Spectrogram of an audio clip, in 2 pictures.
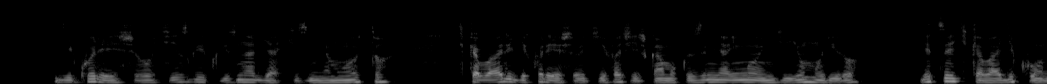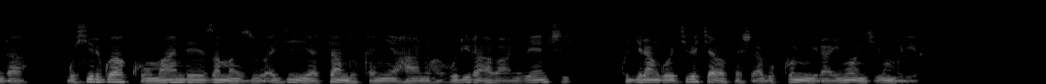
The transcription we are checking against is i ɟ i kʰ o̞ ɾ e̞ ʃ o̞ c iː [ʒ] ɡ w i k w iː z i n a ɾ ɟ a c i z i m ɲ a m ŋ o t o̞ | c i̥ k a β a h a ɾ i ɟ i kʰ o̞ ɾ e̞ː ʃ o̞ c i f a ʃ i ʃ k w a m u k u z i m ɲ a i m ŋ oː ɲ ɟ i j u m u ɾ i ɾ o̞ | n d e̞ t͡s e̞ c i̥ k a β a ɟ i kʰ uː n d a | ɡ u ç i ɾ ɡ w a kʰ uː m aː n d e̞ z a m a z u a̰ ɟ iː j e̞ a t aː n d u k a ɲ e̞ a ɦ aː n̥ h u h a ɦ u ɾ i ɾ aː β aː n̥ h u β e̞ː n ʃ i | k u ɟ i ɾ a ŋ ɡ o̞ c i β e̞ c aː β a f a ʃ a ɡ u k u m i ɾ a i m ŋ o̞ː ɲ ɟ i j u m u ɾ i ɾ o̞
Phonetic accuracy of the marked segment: incorrect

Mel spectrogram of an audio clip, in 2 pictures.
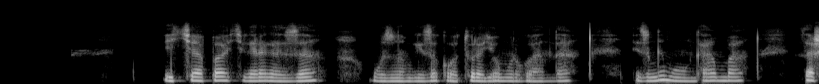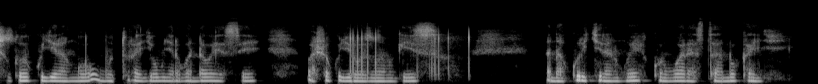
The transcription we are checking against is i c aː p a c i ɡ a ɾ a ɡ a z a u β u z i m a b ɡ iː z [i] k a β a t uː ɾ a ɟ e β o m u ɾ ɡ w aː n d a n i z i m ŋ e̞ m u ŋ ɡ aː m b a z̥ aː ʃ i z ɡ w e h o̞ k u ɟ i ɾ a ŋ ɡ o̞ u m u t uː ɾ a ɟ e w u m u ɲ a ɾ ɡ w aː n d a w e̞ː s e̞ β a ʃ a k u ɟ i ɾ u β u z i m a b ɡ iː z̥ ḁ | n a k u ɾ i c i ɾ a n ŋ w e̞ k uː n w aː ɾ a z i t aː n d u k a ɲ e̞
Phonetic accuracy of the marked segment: incorrect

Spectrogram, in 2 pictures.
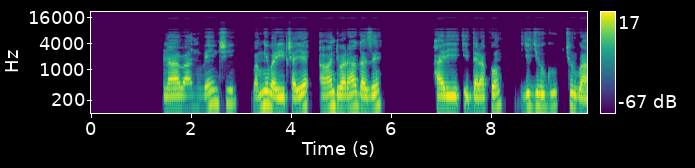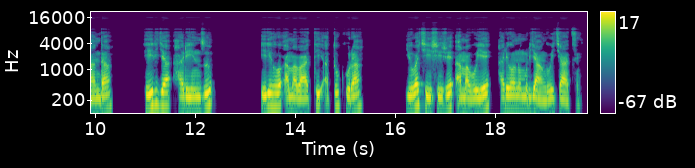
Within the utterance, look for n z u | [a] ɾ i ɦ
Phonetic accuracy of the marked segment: incorrect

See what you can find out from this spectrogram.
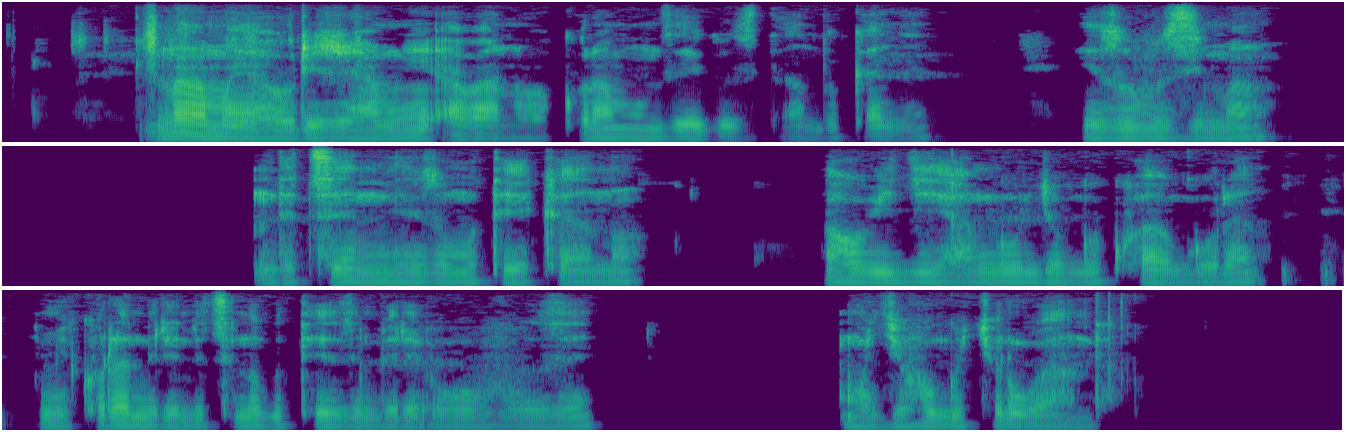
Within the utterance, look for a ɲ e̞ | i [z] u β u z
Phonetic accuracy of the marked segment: correct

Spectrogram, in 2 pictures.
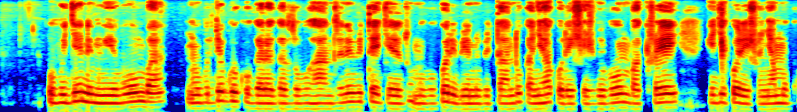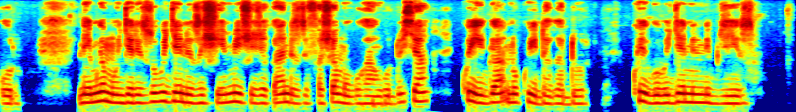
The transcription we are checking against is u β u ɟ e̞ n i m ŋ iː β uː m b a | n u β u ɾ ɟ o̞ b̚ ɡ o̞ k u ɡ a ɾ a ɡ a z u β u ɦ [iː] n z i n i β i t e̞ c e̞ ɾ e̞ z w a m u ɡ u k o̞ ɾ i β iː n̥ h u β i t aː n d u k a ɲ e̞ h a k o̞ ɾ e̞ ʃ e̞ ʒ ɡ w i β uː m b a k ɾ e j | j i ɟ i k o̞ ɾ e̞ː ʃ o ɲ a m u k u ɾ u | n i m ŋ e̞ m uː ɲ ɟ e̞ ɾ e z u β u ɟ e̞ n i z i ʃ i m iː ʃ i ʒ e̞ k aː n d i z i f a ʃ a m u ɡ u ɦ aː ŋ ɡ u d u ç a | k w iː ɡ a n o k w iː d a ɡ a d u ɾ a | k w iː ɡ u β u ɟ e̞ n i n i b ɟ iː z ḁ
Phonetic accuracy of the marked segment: incorrect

